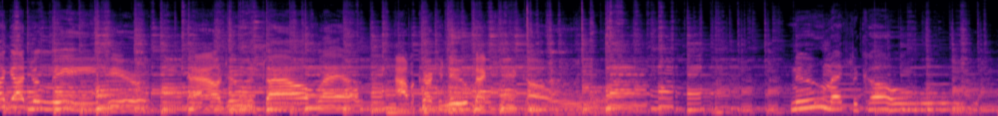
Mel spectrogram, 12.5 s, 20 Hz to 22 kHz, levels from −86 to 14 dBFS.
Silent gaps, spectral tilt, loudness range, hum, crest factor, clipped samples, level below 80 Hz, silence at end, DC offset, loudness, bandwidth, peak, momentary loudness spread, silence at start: none; -5.5 dB/octave; 6 LU; none; 14 dB; under 0.1%; -52 dBFS; 0 s; under 0.1%; -14 LUFS; over 20 kHz; 0 dBFS; 12 LU; 0 s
